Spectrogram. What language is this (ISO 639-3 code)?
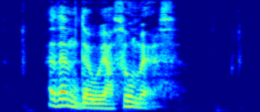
kab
